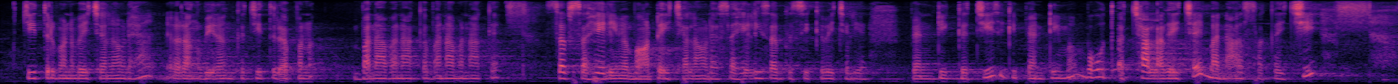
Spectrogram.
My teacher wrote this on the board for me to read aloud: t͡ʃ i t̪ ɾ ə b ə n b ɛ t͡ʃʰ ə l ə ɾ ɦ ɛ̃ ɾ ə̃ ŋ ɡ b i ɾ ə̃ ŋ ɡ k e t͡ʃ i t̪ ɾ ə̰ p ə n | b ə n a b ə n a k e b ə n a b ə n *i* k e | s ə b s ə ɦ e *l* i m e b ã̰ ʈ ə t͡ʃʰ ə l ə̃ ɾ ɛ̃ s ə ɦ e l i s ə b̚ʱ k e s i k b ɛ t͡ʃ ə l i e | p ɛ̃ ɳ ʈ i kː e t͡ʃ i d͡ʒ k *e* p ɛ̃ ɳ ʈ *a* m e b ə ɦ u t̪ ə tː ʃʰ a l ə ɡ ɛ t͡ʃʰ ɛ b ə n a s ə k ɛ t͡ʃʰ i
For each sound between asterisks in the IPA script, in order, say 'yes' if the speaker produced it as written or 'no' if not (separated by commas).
no, yes, no, no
